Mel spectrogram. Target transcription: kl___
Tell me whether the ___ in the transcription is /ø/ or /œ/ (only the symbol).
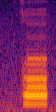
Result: œ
